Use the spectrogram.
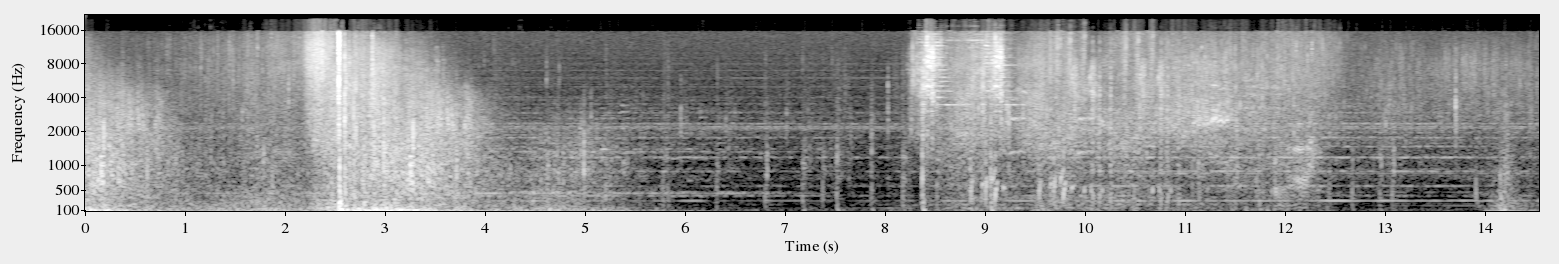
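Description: A Confringo blasting-spell explosion in Hogwarts Legacy lands as a heavy, booming low burst with crackling debris, then fades into a rumbling tail and quieter scattered effects.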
